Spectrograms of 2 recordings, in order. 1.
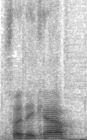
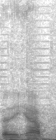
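เสียงดังสุดเลย 2. เสียงมีเอคโค่ชัดเจน (1) "ลองเร่งดังสุดให้ดูนะฮะ"

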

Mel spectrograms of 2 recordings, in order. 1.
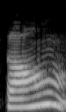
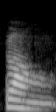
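พยางค์นี้ใช้เสียงสูง 2. พยางค์นี้ใช้เสียงต่ำ (1) "เสียงตรี" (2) "เสียงเอก"

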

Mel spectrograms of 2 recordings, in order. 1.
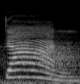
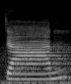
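พยางค์นี้ออกเสียงด้วยเสียงโท 2. พยางค์นี้ออกเสียงด้วยเสียงตรี (1) "รูปโทเสียงโท" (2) "รูปตรีเสียงตรี"

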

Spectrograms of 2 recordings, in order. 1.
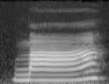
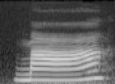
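음이 처음부터 끝까지 꾸준히 올라갑니다. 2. 음이 처음부터 끝까지 꾸준히 올라갑니다.

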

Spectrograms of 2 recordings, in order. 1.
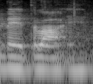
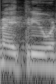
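พยางค์สุดท้ายออกเสียงว่า 'trai' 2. พยางค์สุดท้ายออกเสียงว่า 'tril' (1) "ต้องเป็นไนไตรด์นะครับ" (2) "อย่าอ่านว่าไนตริลนะ"

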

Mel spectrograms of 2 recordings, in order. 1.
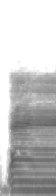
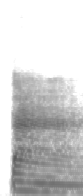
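พยางค์นี้มีเสียงกลาง 2. พยางค์นี้มีเสียงต่ำ

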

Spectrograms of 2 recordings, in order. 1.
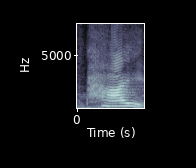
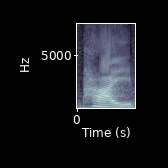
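ระดับเสียงลงจากสูงไปต่ำ 2. ระดับเสียงขึ้นจากต่ำไปสูง (1) "ไผ่เป็นเสียงโท" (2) "ไผ่เป็นเสียงจัตวา"

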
